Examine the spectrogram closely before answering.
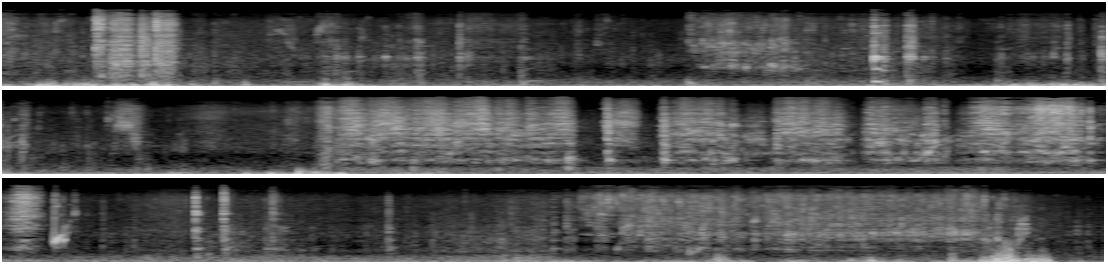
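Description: Water poured into a small camping cook pot and stirred with a metal spoon, the spoon clicking against the pot as lemon water is mixed. The loudest stirring comes through the middle.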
